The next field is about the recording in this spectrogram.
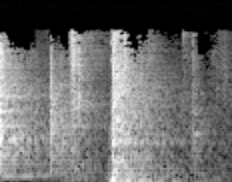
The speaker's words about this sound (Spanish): Él abre una puerta acorazada.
